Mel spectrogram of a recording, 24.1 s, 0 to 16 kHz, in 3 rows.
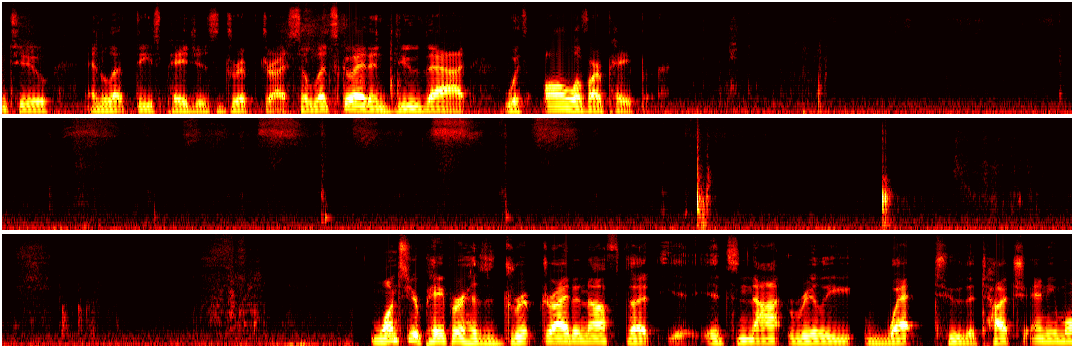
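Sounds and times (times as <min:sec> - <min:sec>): paintbrush swishing on paper: 0:02.2 - 0:02.7, 0:05.4 - 0:12.6.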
